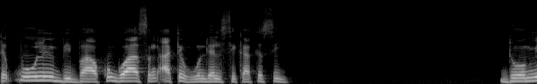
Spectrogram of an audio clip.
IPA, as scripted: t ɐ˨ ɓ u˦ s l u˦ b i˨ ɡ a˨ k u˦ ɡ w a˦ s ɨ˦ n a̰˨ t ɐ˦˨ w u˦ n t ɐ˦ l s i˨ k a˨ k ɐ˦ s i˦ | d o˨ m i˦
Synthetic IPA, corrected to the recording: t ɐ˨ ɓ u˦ l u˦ b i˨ b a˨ k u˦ ɡ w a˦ s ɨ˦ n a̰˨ t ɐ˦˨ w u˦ n d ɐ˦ l s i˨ k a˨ k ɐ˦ s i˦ | d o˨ m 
